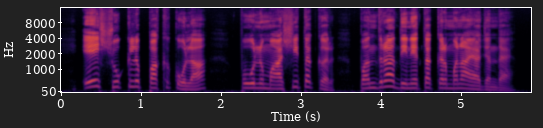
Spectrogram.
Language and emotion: Dogri, neutral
